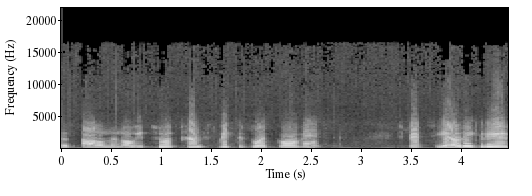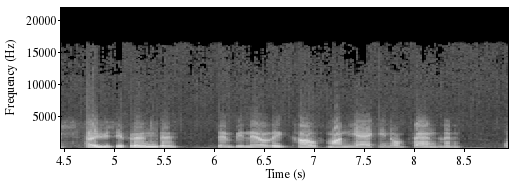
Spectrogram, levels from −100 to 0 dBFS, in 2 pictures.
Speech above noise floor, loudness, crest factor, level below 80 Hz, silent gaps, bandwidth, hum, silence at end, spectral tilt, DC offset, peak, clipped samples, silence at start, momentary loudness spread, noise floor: 27 dB; -21 LUFS; 16 dB; -52 dBFS; none; 17 kHz; none; 0 s; -5.5 dB/octave; under 0.1%; -4 dBFS; under 0.1%; 0 s; 11 LU; -48 dBFS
